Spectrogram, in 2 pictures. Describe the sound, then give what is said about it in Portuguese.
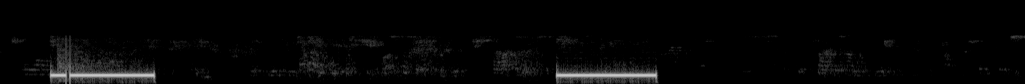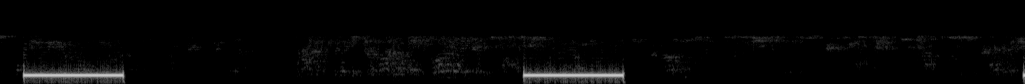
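A phone line's ringback tone from a call placed on an office telephone: four steady, mid-low pitched buzzing tones, each about a second long, repeating every five seconds, with faint voices murmuring in the gaps between rings. “eu vou te ligar no telefone aqui do escritório, tá?”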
